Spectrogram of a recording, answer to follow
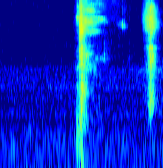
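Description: A man's single short cough about halfway through, with a second, quieter short sound near the end; otherwise near silence.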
